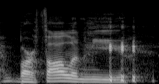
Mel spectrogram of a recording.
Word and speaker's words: Bartholomew: Bartholomew. I don't. Is that I say that right? Yeah. Oh, I you got it. You nailed it right there.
